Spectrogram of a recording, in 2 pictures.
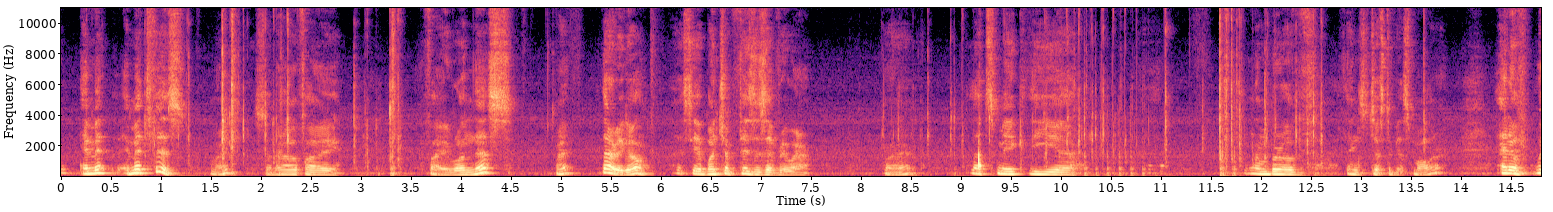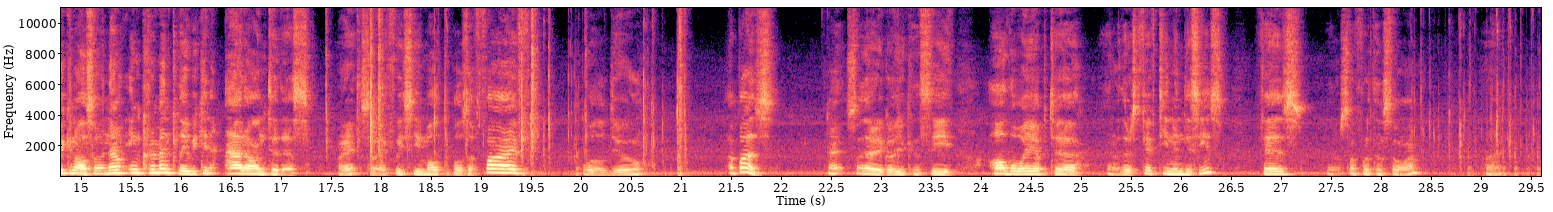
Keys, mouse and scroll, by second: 0.9 ctrl+a, 1.2 Up, 1.6 ctrl+space, 2.1 Down, 2.2 Down, 3.7 ctrl+j, 8.3 Up, 8.4 Up, 8.9 Left, 9.8 ctrl+e, 10.0 Left, 10.1 Left, 10.2 Left, 10.3 Left, 10.5 Left, 10.6 Left, 10.7 Left, 10.8 Left, 10.9 Left, 11.6-12.6 typing, 12.6 Down, 17.9 alt+space, 18.6 Down, 18.8 Left, 19.5 ctrl+space, 19.6 ctrl+a, 19.9 Up, 19.9 Up, 21.3 ctrl+j, 28.8 ctrl+e, 28.9-29.6 Left.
